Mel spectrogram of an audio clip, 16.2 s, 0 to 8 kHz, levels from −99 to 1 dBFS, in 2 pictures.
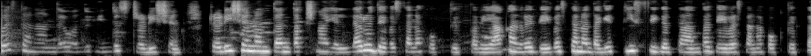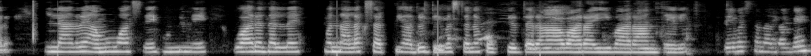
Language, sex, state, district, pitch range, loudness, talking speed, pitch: Kannada, female, Karnataka, Raichur, 215-240 Hz, -22 LUFS, 115 wpm, 230 Hz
